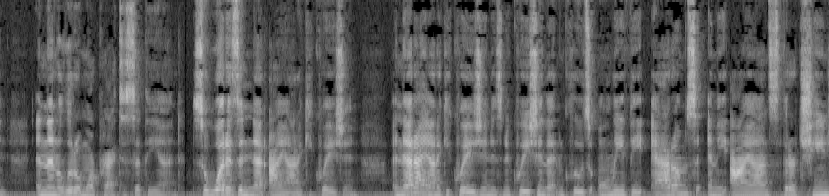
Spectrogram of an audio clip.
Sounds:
Speech, Narration

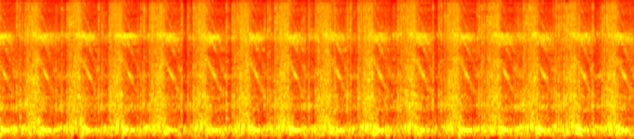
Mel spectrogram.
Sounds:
Engine, Idling, Medium engine (mid frequency)

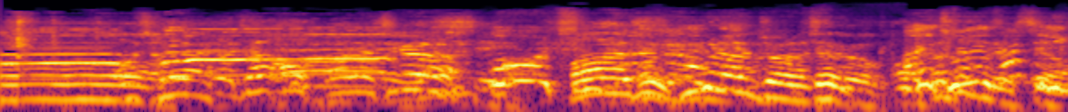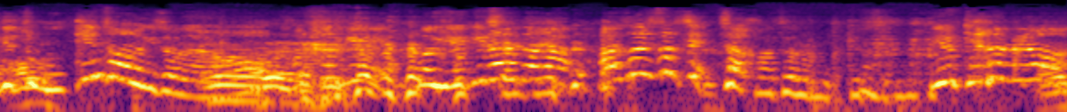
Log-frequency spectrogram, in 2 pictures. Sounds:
Radio, Speech

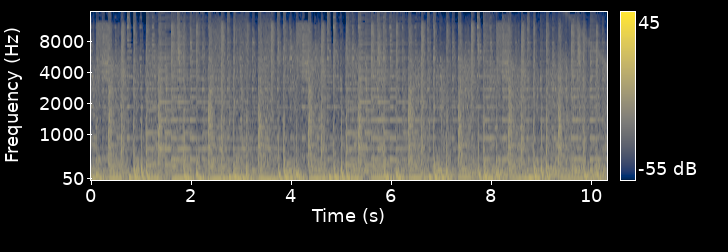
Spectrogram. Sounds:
Music

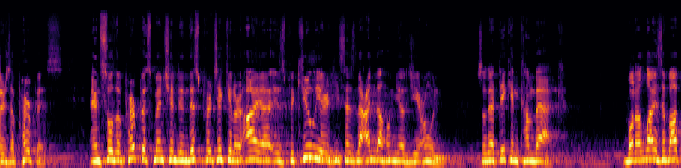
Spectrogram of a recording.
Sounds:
inside a large room or hall, Music, Speech

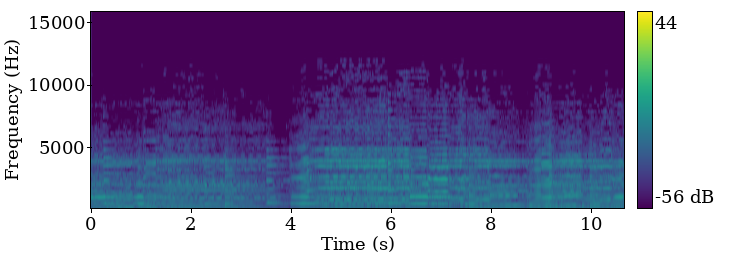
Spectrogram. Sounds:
Music

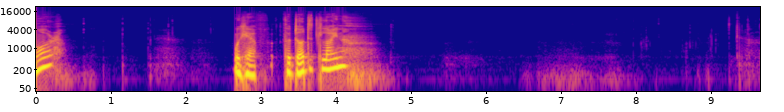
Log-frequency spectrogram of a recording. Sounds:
Speech

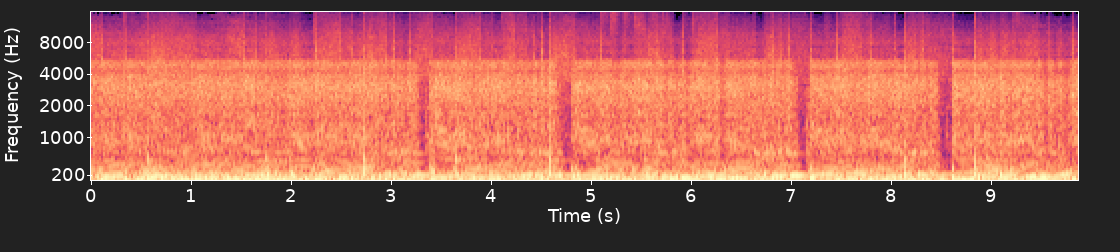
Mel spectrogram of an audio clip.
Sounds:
Music

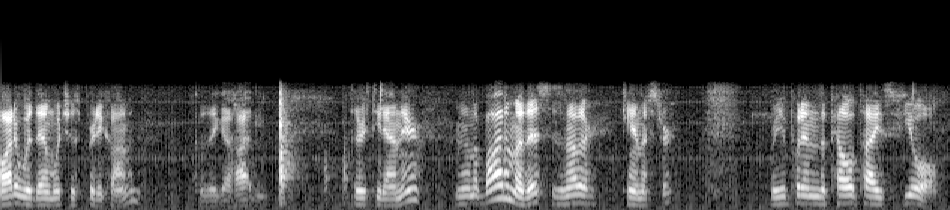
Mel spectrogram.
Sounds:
Speech

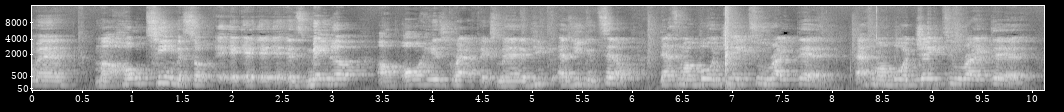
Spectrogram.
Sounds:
Speech

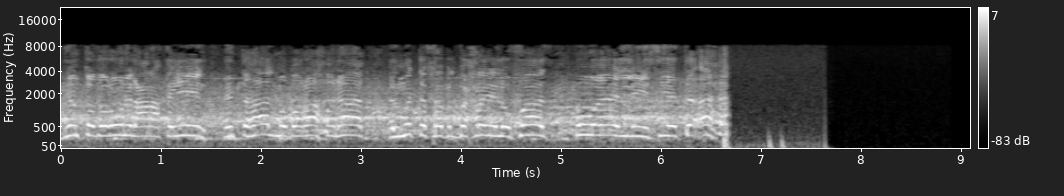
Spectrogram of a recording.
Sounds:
Music, Speech

